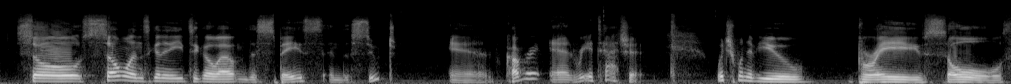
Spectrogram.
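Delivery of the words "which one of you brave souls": mock, super condescending, patronizing talking-down delivery. Retelling how someone asked for a volunteer: mimicking a condescending tone. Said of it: "he says super condescendingly".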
